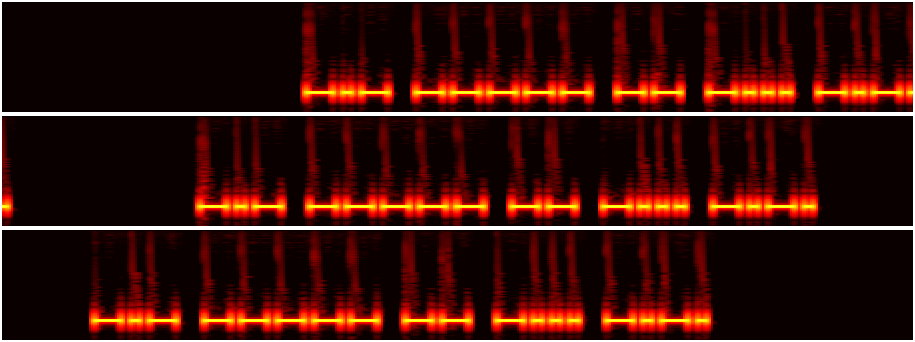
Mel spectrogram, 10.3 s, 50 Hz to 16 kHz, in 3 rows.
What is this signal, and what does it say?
Morse code, heard as a keyed tone, about 34 wpm, 700 Hz. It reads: K0MBC K0MBC K0MBC
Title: USA Call Signs - 5 Characters - Repeated 3x - 35wpm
